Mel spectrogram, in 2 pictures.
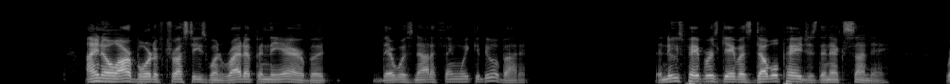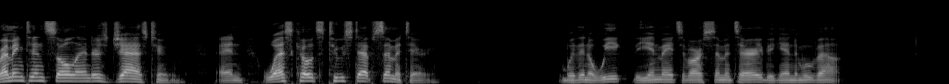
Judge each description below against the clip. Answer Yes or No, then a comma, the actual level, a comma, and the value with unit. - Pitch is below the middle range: Yes, low, 115 Hz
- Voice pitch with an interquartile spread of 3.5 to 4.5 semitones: No, average, 5.1 semitones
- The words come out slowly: No, average, 170 wpm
